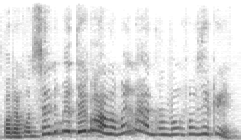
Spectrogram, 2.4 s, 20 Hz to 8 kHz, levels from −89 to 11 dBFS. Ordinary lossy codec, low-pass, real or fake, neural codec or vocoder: none; none; fake; codec, 16 kHz, 4 kbps, X-Codec, HuBERT features, trained on LibriSpeech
